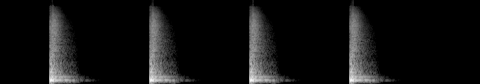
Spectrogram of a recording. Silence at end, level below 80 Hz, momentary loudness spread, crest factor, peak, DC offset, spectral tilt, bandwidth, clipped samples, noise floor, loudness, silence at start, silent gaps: 1.05 s; -46 dBFS; 15 LU; 16 dB; 0 dBFS; under 0.1%; -5.5 dB/octave; 16 kHz; 0.7%; -37 dBFS; -13 LUFS; 0.5 s; 1.13-1.49 s, 2.18-2.49 s, 3.18-3.49 s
